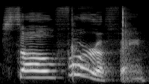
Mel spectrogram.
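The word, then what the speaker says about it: sulforaphane: sulforophane. Okay. Let's do it. Look. Sulphurane. Four syllables.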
